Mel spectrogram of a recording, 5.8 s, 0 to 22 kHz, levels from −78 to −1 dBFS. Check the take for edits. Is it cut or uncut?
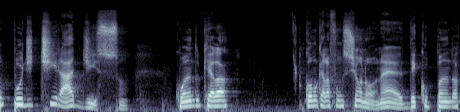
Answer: uncut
